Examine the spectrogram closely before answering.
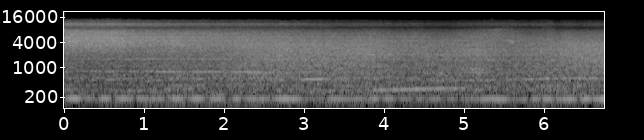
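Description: Train wheels squeal faintly on the rails.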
